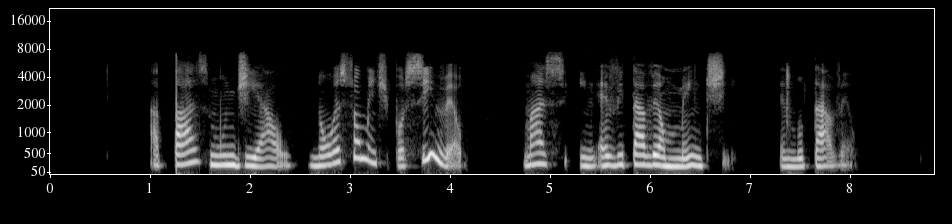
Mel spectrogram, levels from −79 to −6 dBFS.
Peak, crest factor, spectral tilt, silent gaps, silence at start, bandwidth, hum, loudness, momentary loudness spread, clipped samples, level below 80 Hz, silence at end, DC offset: -4 dBFS; 18 dB; -6 dB/octave; 1.17-1.24 s, 2.49-2.57 s, 4.19-4.36 s, 4.42-4.73 s, 5.22-5.29 s, 6.87-7.29 s; 1 s; 7.6 kHz; none; -22 LUFS; 12 LU; under 0.1%; -64 dBFS; 0.85 s; under 0.1%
